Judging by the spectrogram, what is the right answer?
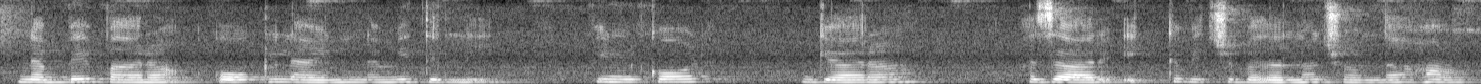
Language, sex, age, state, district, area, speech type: Punjabi, female, 30-45, Punjab, Barnala, rural, read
